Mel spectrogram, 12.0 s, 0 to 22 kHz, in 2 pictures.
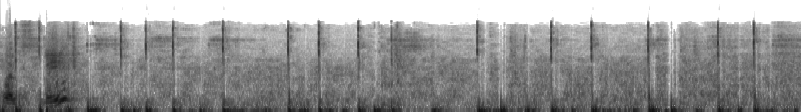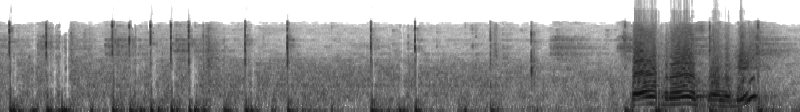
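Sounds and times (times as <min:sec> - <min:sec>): low thuds: 0:00.0 - 0:10.0
pen tapping on writing surface: 0:00.1 - 0:09.8.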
